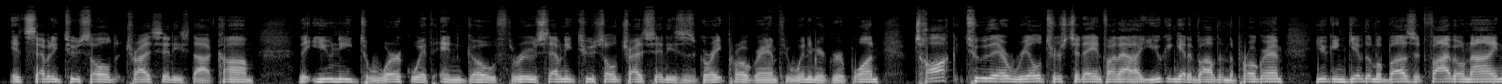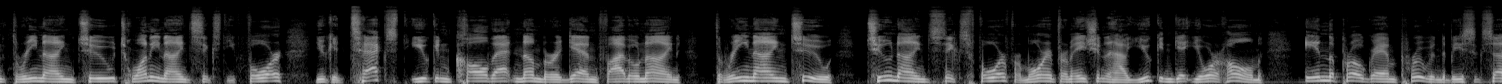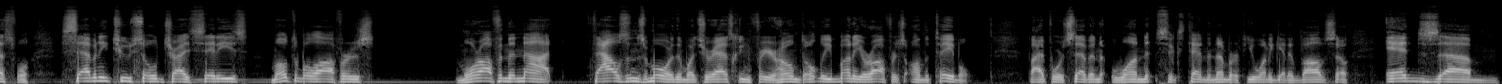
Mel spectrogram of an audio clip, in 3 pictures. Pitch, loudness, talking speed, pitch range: 120 Hz, -23 LUFS, 150 wpm, 110-135 Hz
